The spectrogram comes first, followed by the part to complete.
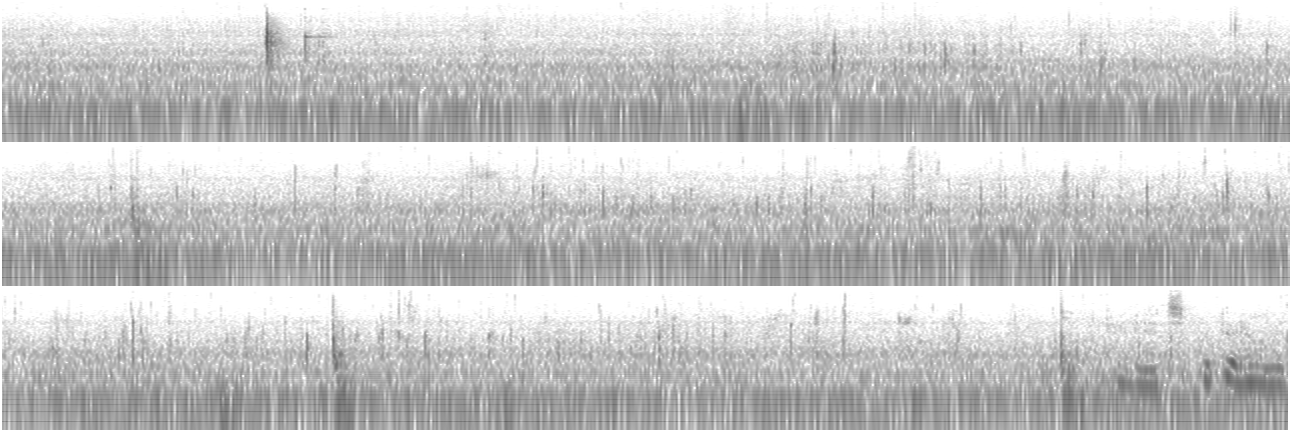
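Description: Soy-based braising sauce simmering in a pan, bubbling and popping steadily as a starch slurry thickens it, with a steady low hum underneath. A single sharp tap comes about two seconds in.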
